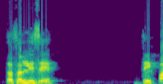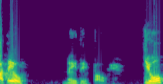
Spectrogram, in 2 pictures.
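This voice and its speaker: A young adult man teaching a science class, quizzing students and slowly dictating notes word by word. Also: sits high, pushed and bright, poor audio. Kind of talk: classroom lecture in Hindi with English dictation.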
